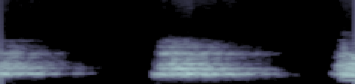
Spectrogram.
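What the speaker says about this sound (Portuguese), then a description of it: "meu cachorro está latindo lá embaixo" A dog barks from a room downstairs, three bursts of muffled barking separated by short pauses, heard at moderate level with no talk over it.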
